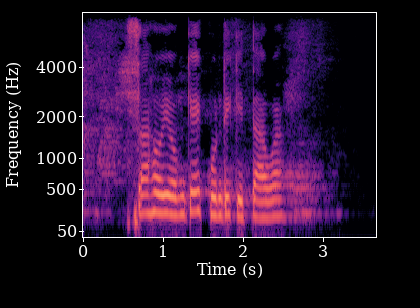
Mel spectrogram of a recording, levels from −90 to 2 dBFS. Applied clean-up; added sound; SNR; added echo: none; none; none; none.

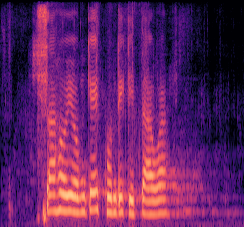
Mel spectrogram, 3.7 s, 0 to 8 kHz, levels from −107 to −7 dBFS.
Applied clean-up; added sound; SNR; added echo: neural separator model SepFormer DNS4.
